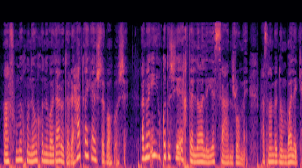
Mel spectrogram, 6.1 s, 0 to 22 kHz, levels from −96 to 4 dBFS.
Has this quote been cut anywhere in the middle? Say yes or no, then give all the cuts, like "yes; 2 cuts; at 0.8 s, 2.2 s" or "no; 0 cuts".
no; 0 cuts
